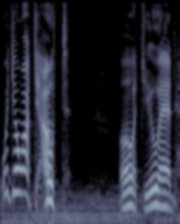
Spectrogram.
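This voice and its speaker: An actor playing a small, hurried townsman in an audio drama, brusque and offhand. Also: a little high, big pitch swings, sharp tone, heavily acted.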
